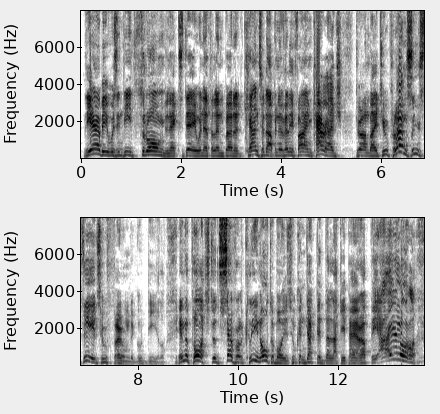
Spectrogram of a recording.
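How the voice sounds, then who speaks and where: A man narrating a storybook theatrically, with emphatic, drawn-out words and big swells and drops. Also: fairly high pitch, big pitch swings, fairly bright tone. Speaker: reader of a storybook. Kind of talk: theatrical comic audiobook narration.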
